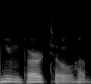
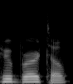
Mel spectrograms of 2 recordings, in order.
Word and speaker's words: Huberto: I keep saying Humberto, but it's just Huberto Rodin.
